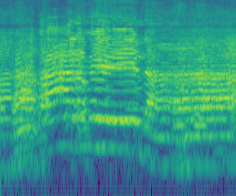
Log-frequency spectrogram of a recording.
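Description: A group of women singing and chanting together, several voices overlapping at once.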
